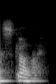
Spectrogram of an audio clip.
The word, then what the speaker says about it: Scala: Is that how you pronounce it? Yeah, Scala, yeah.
